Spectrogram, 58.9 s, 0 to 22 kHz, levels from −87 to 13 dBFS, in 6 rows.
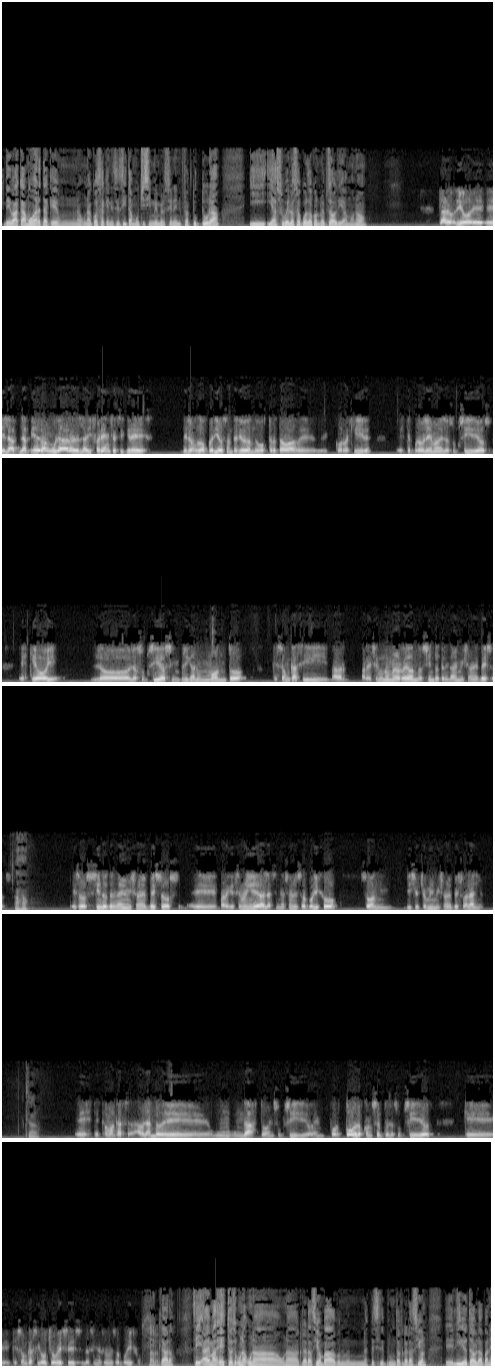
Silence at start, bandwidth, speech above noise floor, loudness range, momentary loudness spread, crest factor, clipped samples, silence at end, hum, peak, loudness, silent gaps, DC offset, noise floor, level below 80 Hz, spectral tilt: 0 s; 8 kHz; 37 dB; 7 LU; 15 LU; 14 dB; under 0.1%; 0 s; none; 0 dBFS; -14 LUFS; none; 0.8%; -51 dBFS; -46 dBFS; -6.5 dB/octave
